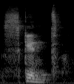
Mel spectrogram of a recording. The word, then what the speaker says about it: skint: money to do something don't forget to pronounce the T at the end skint very important otherwise skin wouldn't make any sense moving on here now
